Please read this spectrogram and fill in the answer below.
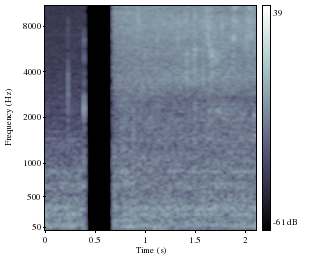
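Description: Chopped onions and garlic frying in hot oil in a pot, a steady sizzle. It starts after a brief dropout about half a second in.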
